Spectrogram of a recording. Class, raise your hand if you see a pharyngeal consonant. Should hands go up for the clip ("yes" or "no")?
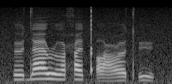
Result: yes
